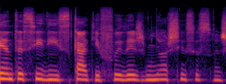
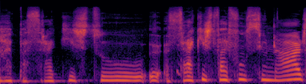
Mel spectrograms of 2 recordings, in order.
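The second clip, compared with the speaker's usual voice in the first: mock nervous, timid, fearful, doubtful wondering; 3 semitones lower than usual. Retelling own first reiki session with a client: imitating own fearful self. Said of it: "e eu a medo".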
